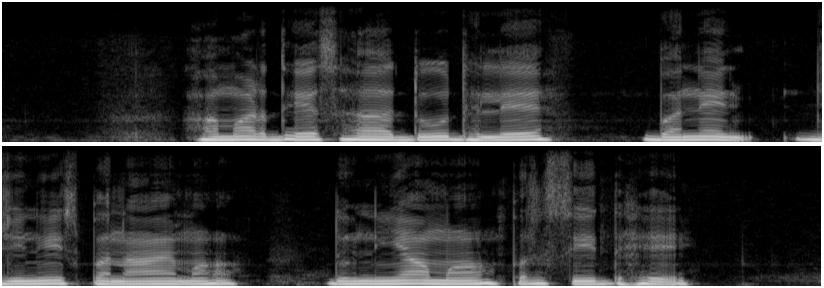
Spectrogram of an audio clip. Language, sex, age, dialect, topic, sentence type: Chhattisgarhi, male, 18-24, Western/Budati/Khatahi, agriculture, statement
